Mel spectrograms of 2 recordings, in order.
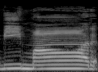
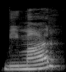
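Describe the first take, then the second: First: The second vowel is stretched out long. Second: The second vowel has its normal length. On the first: The speaker calls it wrong. "बीमार ऐसे नहीं बोल रहे" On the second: The speaker calls it right. "बीमार आराम से बोल रहे हैं ना"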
